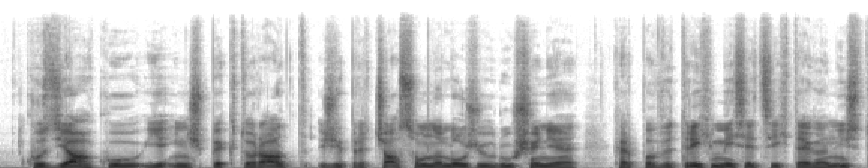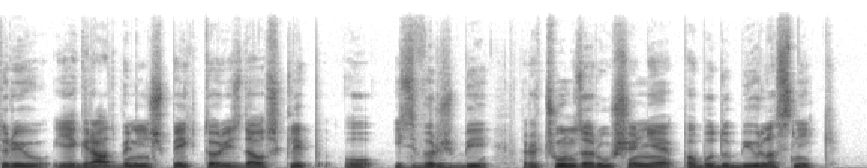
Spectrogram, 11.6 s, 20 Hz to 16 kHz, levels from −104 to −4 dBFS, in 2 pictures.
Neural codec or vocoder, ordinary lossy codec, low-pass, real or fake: none; none; 14.4 kHz; real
